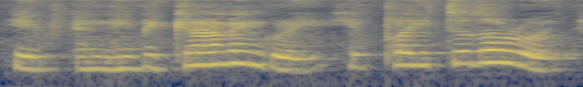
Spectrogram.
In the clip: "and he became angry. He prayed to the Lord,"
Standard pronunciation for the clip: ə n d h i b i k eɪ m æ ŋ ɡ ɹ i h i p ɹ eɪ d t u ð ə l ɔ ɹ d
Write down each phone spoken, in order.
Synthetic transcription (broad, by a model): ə n h i b i k eɪ m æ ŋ ɡ ɹ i h i p l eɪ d t u ð ə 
